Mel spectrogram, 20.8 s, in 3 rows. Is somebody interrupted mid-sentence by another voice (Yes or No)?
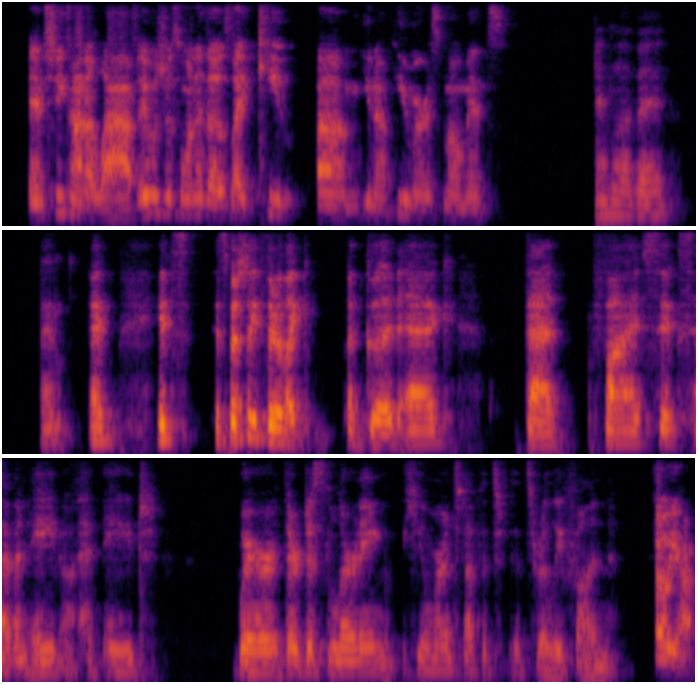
No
